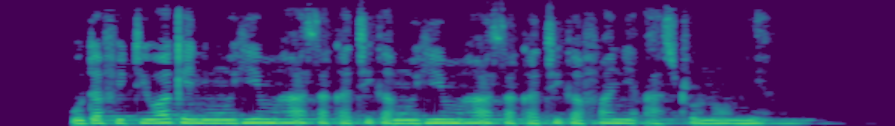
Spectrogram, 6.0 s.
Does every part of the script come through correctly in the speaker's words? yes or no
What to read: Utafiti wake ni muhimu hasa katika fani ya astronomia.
no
